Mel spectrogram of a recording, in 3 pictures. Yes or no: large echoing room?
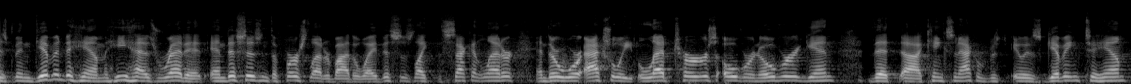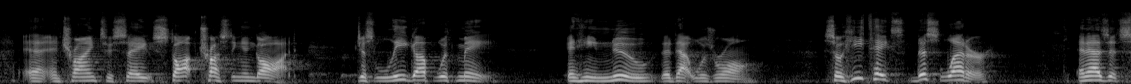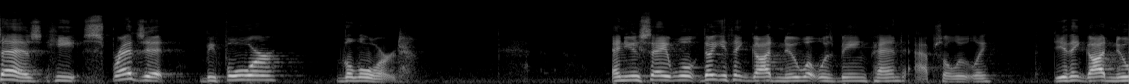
yes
